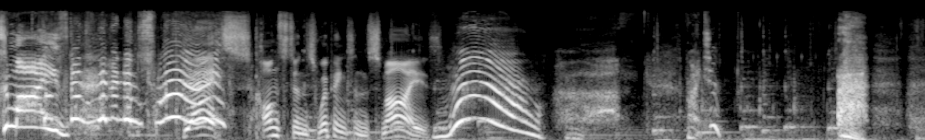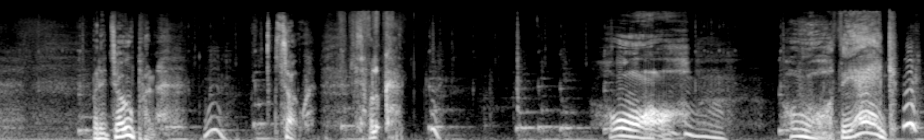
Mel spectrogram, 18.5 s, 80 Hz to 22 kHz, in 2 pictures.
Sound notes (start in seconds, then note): 0.4 frantically; 2.0 frustrated; 4.3 sighs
